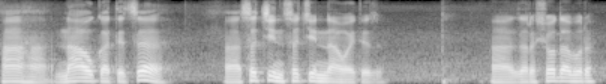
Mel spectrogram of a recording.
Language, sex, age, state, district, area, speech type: Marathi, male, 30-45, Maharashtra, Osmanabad, rural, spontaneous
